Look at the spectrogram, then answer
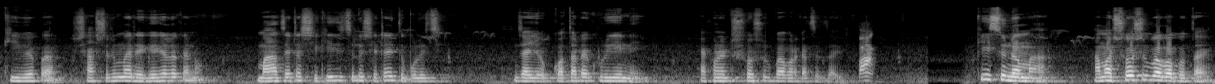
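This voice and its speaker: A man's voice: fairly high pitch, fairly even intonation, normal speed, vocal fry, long pauses, dark tone, a little hiss or hum. A man voicing a naive, foolish young son-in-law in a Bangladeshi Bengali cartoon, with a Bangladeshi Bengali accent. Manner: earnest, naive and boastful. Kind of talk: cartoon voice acting.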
